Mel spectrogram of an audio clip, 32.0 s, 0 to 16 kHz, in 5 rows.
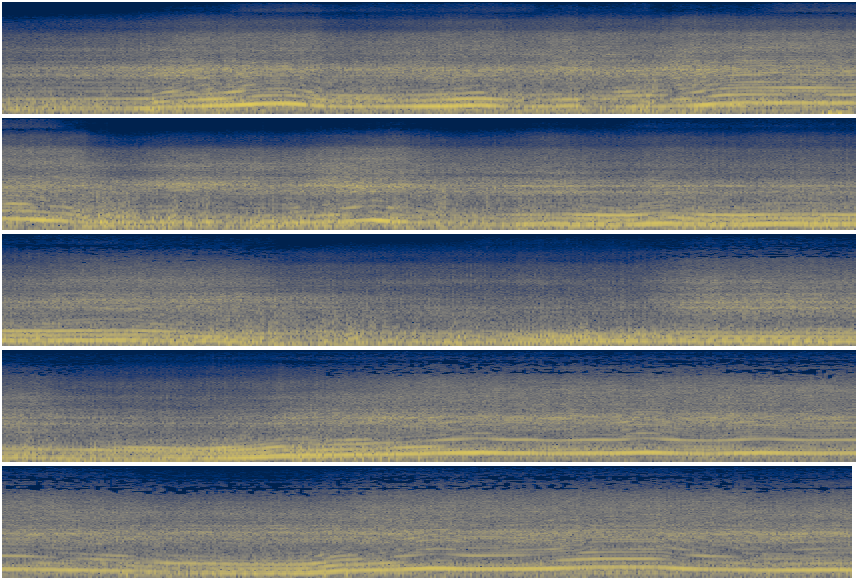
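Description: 2004 Polaris RMK 800 snowmobile's two-stroke twin engine revving up and down repeatedly as the sled is ridden through deep powder, its pitch rising and falling with the throttle. About two-thirds of the way through it drops to a low note, then climbs again.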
